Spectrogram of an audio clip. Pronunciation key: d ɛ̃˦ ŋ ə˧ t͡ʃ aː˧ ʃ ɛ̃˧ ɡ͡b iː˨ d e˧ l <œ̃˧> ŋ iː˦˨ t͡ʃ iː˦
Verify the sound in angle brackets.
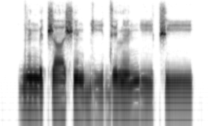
incorrect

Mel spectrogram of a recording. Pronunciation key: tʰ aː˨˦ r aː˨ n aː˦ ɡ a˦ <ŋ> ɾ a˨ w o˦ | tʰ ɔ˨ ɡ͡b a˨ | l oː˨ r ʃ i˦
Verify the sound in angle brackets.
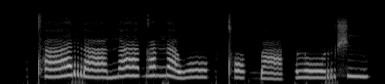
correct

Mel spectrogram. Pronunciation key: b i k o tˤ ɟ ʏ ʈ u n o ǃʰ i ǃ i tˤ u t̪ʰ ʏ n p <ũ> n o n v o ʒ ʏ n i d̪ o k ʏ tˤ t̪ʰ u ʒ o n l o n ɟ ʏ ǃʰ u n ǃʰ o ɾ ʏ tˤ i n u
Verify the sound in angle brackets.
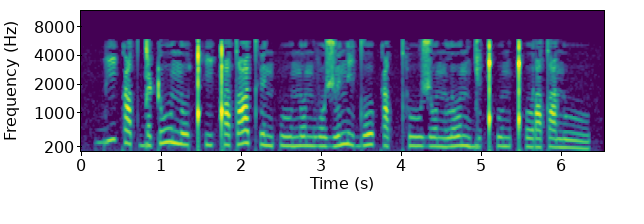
incorrect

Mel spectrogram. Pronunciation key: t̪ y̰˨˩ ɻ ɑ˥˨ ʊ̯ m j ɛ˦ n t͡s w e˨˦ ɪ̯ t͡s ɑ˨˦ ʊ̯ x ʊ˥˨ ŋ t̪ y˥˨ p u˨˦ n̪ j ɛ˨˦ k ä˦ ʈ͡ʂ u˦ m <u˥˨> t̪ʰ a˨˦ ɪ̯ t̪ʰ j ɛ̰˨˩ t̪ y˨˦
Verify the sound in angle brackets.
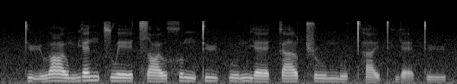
incorrect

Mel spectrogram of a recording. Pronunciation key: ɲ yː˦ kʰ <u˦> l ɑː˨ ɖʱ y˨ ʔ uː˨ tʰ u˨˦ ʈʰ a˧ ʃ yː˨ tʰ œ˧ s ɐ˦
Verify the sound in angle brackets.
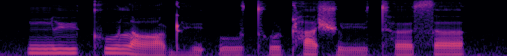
correct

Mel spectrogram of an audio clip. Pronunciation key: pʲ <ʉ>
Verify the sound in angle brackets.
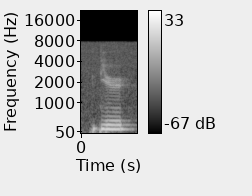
correct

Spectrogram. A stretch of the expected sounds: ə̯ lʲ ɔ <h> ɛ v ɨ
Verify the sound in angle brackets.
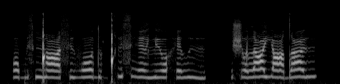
correct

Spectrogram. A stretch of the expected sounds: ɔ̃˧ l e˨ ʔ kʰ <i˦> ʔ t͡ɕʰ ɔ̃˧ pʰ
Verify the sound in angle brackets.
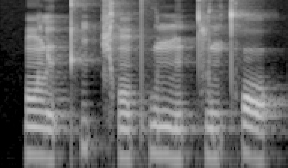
correct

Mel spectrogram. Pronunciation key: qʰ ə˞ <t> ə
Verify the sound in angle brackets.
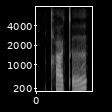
incorrect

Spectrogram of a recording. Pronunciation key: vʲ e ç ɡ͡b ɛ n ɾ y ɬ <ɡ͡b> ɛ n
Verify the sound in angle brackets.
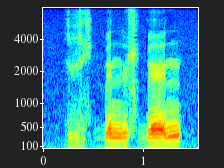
correct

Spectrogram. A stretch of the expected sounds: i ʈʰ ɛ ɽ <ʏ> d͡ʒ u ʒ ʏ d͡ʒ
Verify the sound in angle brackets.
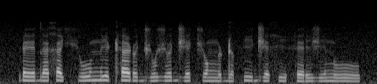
correct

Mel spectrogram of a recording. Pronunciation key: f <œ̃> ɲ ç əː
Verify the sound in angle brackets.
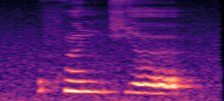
correct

